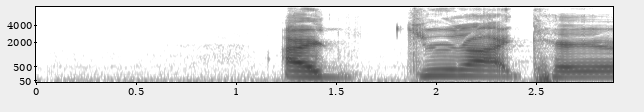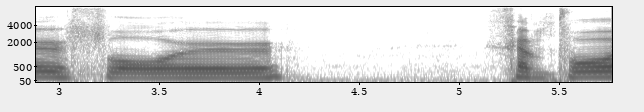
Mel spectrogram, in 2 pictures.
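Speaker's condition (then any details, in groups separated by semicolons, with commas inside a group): Cerebral palsy; affects legs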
